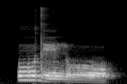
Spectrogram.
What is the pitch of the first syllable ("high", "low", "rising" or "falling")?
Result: high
